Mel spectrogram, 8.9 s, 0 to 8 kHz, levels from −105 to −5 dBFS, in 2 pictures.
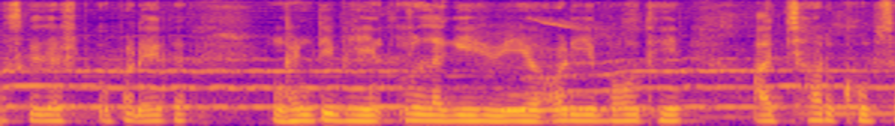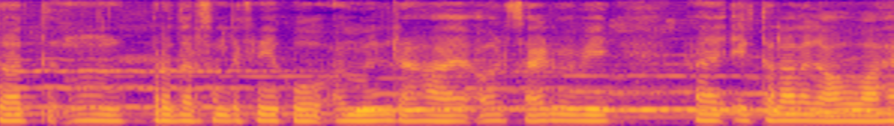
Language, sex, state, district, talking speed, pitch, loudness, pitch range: Maithili, male, Bihar, Araria, 215 wpm, 140 Hz, -25 LUFS, 140-155 Hz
